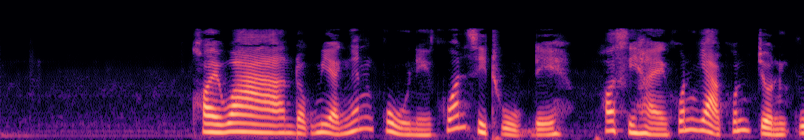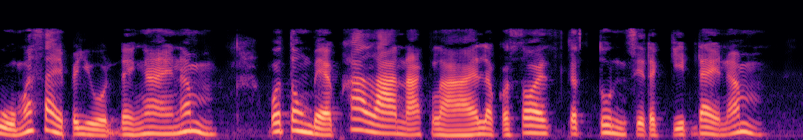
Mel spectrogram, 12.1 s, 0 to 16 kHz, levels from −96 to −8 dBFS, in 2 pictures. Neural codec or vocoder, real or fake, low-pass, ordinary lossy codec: codec, 16 kHz, 4 kbps, X-Codec, WavLM features, trained on Multilingual LibriSpeech; fake; 7.2 kHz; none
